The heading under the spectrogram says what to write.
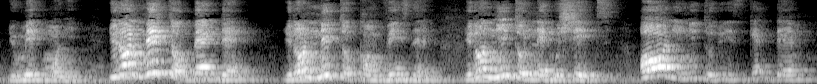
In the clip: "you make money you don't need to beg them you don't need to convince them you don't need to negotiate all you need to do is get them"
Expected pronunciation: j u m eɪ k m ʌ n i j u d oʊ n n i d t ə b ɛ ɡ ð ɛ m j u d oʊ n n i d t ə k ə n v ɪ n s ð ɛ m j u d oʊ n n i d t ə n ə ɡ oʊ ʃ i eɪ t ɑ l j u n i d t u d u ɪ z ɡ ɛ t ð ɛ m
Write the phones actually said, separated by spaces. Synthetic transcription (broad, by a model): j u m eɪ k m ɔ n i j u d oʊ n n i d t ə b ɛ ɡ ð ɛ m j u d oʊ n n i d t ə k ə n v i n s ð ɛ m j u d oʊ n n i d t ə n ə ɡ oʊ ʃ i eɪ t ɑ l j u n i d t u d u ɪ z ɡ ɛ t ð ɛ m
